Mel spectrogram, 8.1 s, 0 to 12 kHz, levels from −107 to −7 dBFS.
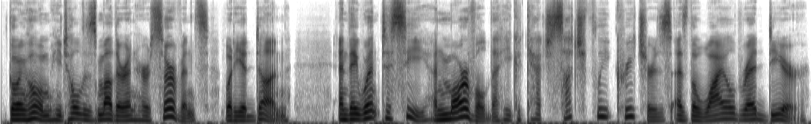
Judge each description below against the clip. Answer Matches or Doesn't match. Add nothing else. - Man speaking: Matches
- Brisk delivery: Matches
